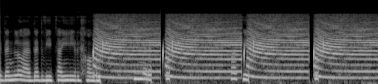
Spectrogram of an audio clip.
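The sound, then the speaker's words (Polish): A loud, blaring air horn sound effect played from a soundboard pad blasts repeatedly, four long overlapping honks in quick succession, harsh and brassy, following a brief burst of other tones at the start. “Bo właśnie, na przykład ten yy, klakson taki jakby”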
